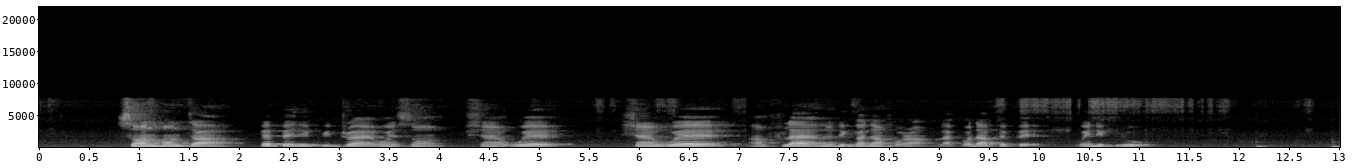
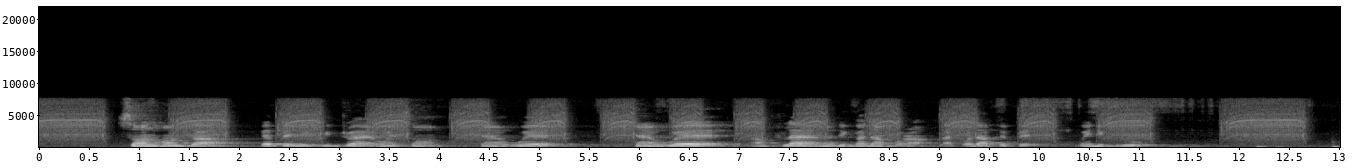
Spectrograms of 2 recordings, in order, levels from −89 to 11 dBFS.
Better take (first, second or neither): first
